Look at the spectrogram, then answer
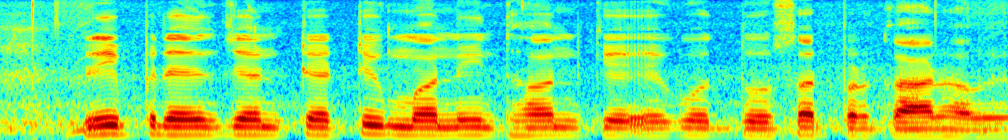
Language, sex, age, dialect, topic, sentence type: Bhojpuri, male, 18-24, Southern / Standard, banking, statement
